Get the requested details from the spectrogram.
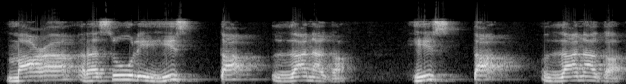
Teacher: یہ لفظ بھی آپ ٹھیک کر لیجئے گا، کیونکہ تا کے اوپر، تا کے آگے الف ہے، حمزہ ہے، حمزہ کے اوپر جزم ہے، اور جب حمزہ ساکن ہو یعنی اس کے اوپر جزم ہو تو ساکن ہوتا ہے، جب حمزہ ساکن ہو تو جھٹکے سے پڑھا جاتا ہے۔ تو یہاں پر اکثر لوگ جھٹکا تو دیتے ہیں لیکن جھٹکا دیتے ہوئے قلقلہ بھی کر جاتے ہیں، قلقلہ نہیں کرنا۔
